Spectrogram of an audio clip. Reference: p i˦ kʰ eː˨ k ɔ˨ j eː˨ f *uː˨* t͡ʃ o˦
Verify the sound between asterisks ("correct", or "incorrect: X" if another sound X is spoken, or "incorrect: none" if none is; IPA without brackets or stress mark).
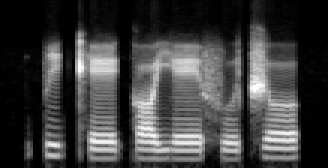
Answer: incorrect: u˨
